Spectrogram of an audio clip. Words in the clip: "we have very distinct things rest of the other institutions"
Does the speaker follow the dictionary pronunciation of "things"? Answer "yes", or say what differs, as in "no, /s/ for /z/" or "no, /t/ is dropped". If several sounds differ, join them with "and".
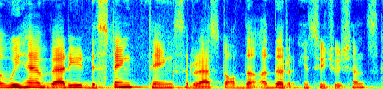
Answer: no, /t/ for /θ/ and /s/ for /z/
